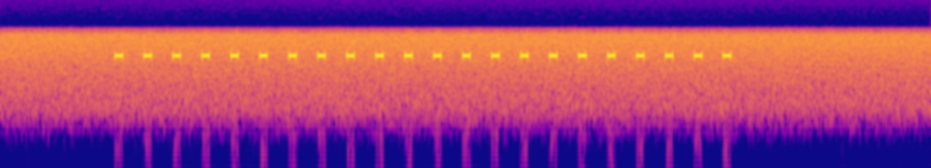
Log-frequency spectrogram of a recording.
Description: Evenly repeated beeps. There is no code.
